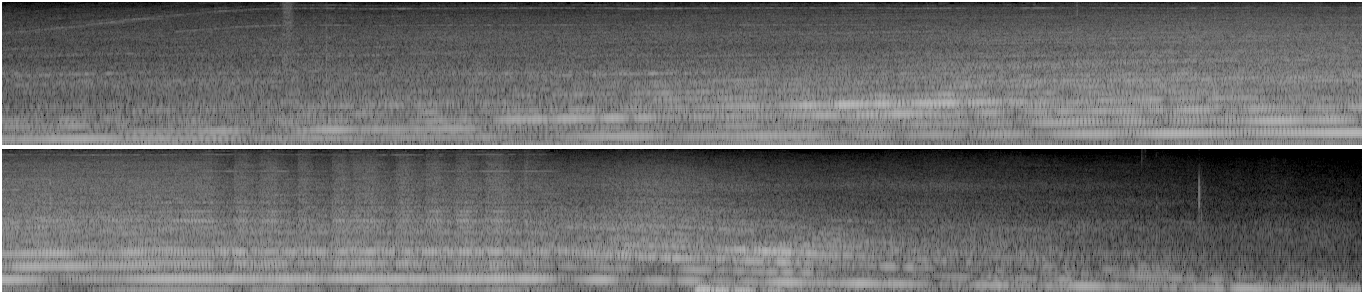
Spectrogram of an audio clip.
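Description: A powerful twin-turbo car engine in the video game Automation revs steadily higher, holding a rising whine, then drops off sharply near the end.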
